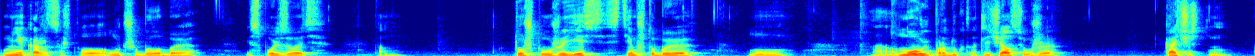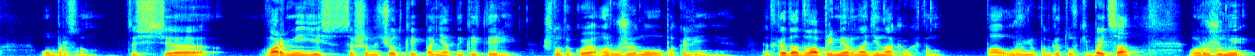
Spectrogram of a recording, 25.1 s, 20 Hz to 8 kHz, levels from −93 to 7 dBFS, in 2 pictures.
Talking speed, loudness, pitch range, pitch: 115 wpm, -19 LUFS, 95-115 Hz, 105 Hz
